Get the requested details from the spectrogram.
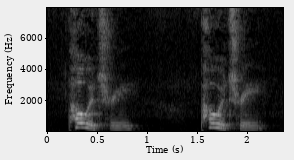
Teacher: poetry slam with stress on the first syllable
